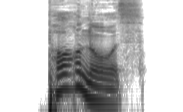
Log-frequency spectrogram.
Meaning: plural of Porno
- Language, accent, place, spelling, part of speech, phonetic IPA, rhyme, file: German, Germany, Berlin, Pornos, noun, [ˈpɔʁnos], -ɔʁnos, De-Pornos.ogg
